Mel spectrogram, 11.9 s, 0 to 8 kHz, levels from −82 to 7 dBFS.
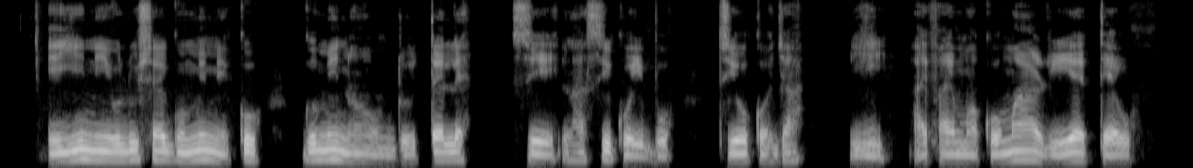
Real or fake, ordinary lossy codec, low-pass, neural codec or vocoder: real; none; none; none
